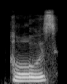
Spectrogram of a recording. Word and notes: hose: Indian

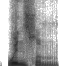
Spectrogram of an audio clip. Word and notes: winsome: American English

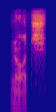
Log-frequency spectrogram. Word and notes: nautch: British English

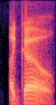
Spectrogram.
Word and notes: ago: American English

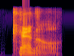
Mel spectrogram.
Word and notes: kennel: British English

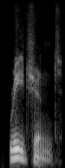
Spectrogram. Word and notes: regent: American English

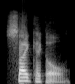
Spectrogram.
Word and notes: psychical: American English

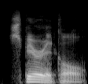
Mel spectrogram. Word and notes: spiracle: American English

